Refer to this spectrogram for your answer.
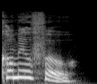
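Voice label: "comme il faut", English, British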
